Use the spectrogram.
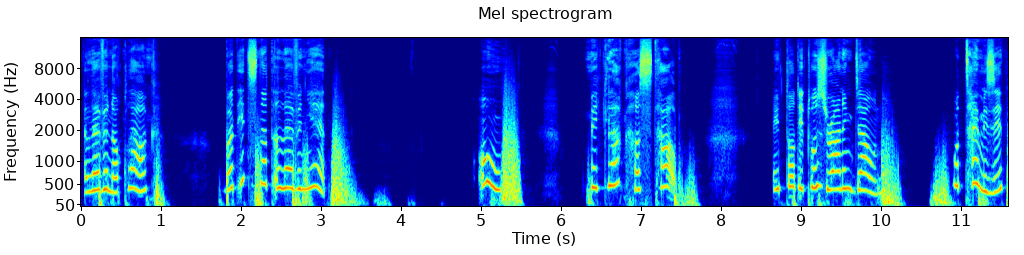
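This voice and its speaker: A woman's voice: very high voice, slow pace, long pauses, dry recording, exaggerated voice, poor audio. A woman playing an anxious, demanding invalid wife in a radio play, fretful and insistent. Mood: uneasy, alarmed.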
